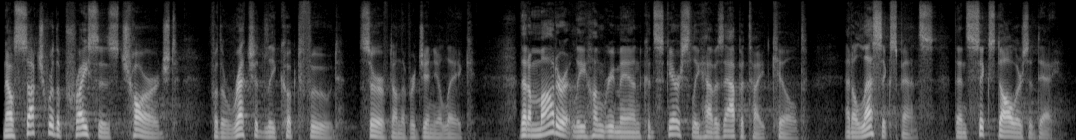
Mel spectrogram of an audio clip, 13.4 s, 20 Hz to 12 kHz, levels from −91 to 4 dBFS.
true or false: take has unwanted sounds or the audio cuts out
false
